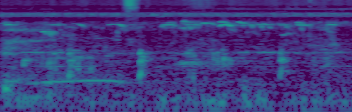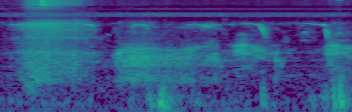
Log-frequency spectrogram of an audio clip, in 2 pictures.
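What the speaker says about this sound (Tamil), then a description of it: "இப்போ வந்து ஒரு கோழி மட்டும்தாங்க மேலே ஏறி உட்காந்துருக்குது" Chickens cluck and chatter quietly in the background of a garden in the evening, with scattered soft calls and some rustling of an outdoor yard.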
